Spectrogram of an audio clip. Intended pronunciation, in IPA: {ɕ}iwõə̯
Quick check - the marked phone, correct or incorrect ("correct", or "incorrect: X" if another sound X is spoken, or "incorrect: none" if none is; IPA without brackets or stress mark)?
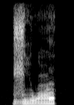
incorrect: ʒ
